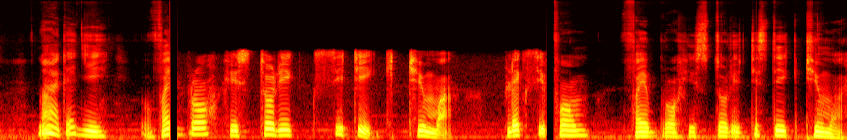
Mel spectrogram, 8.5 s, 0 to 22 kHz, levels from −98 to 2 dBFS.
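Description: Input switched to a poorer device, from 1.70 s to 5.54 s, in this speech recording: after an 80 ms gap the sound turns dull, with faint new background noise and no obvious level jump, likely because capture moved to a narrower-band microphone or headset profile. Dropped buffer (overrun) at 7.56 s: a small jump forward in the sound, likely because a few milliseconds of samples were overwritten before being read, leaving the two sides spliced directly.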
